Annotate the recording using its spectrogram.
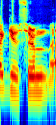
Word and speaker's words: Gusum: Gusum, med risk för att jag uttalar det helt fel, den nämndes aldrig. Är, det typiskt och är det ett sånt förbiseende som är en anledning till att du skrivit boken? – Eh, ja, det kan det på sätt och vis sägas vara och du uttalar Gusum alldeles rätt.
